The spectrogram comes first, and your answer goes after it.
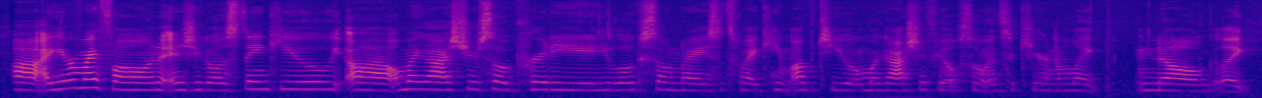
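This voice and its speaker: A young woman in her twenties tells a story to her camera, talking quickly with plenty of "like" and "you know". Her voice sits a little high and it stays casual and chatty. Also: fairly bright tone. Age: 20s. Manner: chatty, quick, many fillers. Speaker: vlogger. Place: at home.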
